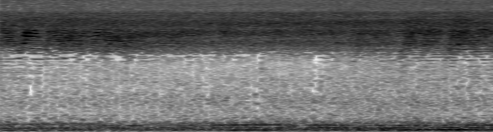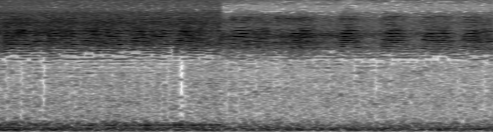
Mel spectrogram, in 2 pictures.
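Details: High-summer chorus of cicadas, a steady piercing buzz with faint pulsing around twice a second; after about seven seconds the upper tone shifts as another voice drops out, while a faint low hum runs beneath.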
